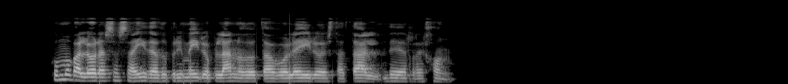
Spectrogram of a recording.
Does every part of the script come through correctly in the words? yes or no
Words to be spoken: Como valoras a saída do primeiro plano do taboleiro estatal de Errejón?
yes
